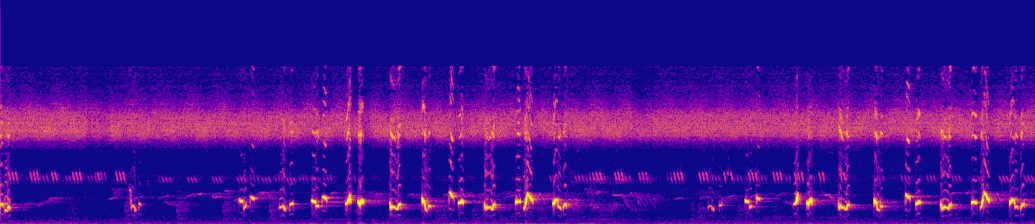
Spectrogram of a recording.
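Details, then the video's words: Sooty-headed bulbul calling to challenge a rival: bursts of short, bright chirping and slurred notes, rising and falling, delivered in quick clusters with a pause in the middle, over a steady high-pitched hiss. "suara burung trucuk memanggil lawan"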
